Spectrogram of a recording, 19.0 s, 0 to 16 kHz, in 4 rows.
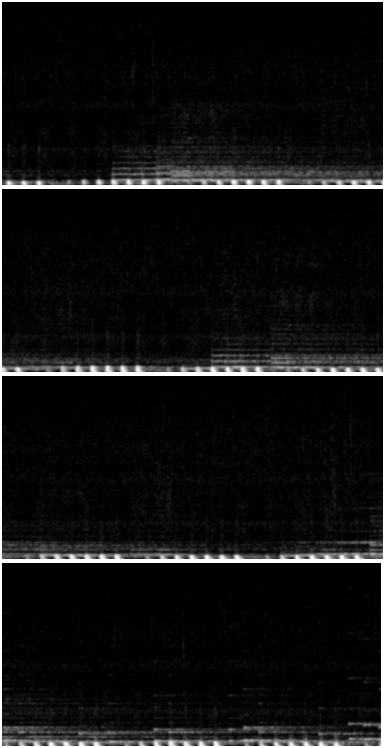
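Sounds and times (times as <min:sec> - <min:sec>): held synth chords: 0:00.0 - 0:19.0
pulsing bass: 0:00.0 - 0:19.0.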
